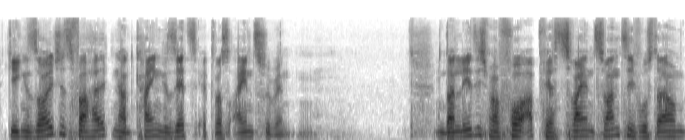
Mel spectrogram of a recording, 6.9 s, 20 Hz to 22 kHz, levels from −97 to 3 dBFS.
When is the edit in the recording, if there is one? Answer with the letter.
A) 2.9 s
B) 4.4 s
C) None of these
B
